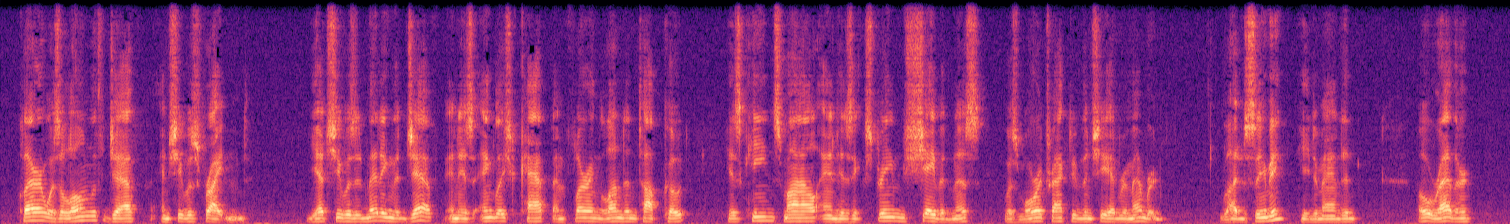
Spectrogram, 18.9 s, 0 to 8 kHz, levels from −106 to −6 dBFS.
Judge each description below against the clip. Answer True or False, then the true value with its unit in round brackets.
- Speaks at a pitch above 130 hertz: False (115 Hz)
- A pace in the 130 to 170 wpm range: True (145 wpm)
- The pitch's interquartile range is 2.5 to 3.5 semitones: True (2.9 semitones)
